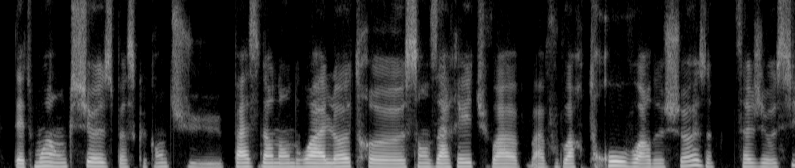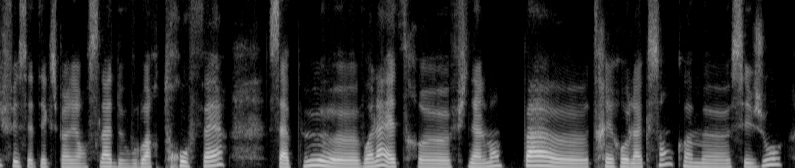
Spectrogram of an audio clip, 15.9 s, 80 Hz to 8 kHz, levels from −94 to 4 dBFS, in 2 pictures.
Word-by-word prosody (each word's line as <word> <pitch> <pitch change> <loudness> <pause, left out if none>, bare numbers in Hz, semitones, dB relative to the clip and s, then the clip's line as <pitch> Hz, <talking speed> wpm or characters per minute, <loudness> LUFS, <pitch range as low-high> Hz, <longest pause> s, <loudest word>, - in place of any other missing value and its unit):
d'être 160 -1 +1
moins 195 +1 +3
anxieuse. 185 0 0
Parce 160 0 -6
que - - -16
quand 175 +2 -6
tu 155 -3 -10
passes 175 -1 +3
d'un 170 -1 +2
endroit 170 +1 +3
à 165 - +7
l'autre, 180 +2 +1
heu, 160 -1 +2
sans 170 +1 -1
arrêt 180 +3 +2
tu 170 - -16
vois, 160 -1 +3
à - - -1
v - - -24
à - - -1
vouloir 165 +1 -2
trop 210 -1 +3
voir 165 -2 +2
de 165 0 -5
choses, 205 +4 -2 0.3
ça 175 -1 -2
j'ai 170 0 -5
aussi 165 +8 -6
fait 205 -3 -3
cette 160 -3 -6
expérience 160 0 -4
là 185 0 +4
de 165 -2 -7
vouloir 160 +1 -2
trop 210 -1 -1
faire, 210 +6 +1 0.5
ça 160 -2 +3
peut, 225 +7 +1
heu, 160 -3 +3
voilà, 185 +8 +3
être, 180 -1 -3
heu, 155 -1 0
finalement 170 +6 -2 0.2
pas, 220 -1 +7
heu, 165 -2 +1
très 180 - -2
relaxant 175 - -2
comme, 185 -4 -4
heu, 160 -1 -4
séjour, 220 +13 -4
170 Hz, 190 wpm, -26 LUFS, 160-185 Hz, 0.5 s, à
